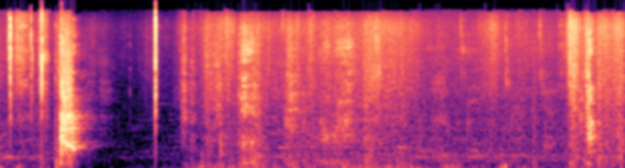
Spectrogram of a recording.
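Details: Dogs at play: a sharp, short bark near the start, then a silent gap and soft scuffling and shuffling noises, with a second brief bark-like burst near the end.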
